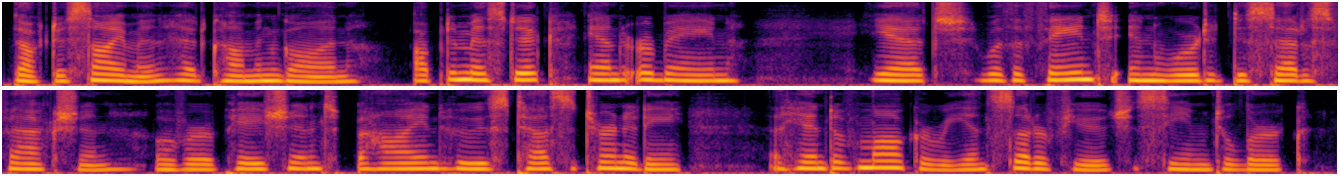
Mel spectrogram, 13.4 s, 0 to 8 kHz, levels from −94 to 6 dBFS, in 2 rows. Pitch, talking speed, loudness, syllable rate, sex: 200 Hz, 135 wpm, -16 LUFS, 4.8 syllables/s, female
